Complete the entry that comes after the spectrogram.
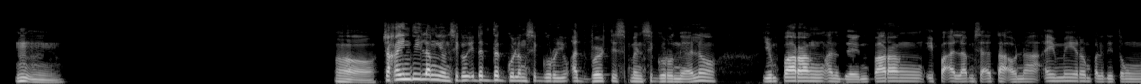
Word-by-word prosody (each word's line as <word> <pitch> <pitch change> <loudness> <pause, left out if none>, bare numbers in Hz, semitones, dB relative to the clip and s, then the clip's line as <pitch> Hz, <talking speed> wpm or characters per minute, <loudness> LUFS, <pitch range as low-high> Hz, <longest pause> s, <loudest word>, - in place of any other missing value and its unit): Mm. 110 -9 -2 2.7
Oo. 105 -8 0
Tsaka 200 +3 +5
hindi 240 +1 +6
lang 230 -2 +6
yun. 190 - +4
Siguro 190 0 +1
idagdag 195 0 +1
ko 175 0 0
lang 165 - -1
siguro 155 -2 -3
yung 155 +2 -5
advertisement 150 -1 -1
siguro 140 -3 -2
ni 130 -1 -1
ano, 155 +3 -1 0.5
yung 150 +1 +1
parang 160 -2 +6
ano 140 -1 -2
din, 125 0 -3
parang 150 0 +1
ipaalam 140 -1 -3
sa - - -5
tao 120 - -4
na, 130 0 -6
ay, 155 +1 -3
meron 155 -2 -4
pala 135 - -5
ditong 130 -1 -7
150 Hz, 150 wpm, -21 LUFS, 130-160 Hz, 2.7 s, hindi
